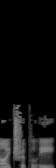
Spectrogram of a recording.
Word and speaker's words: IEEE: fields that it is simply referred to by the letters ie pronounced I Triple E except on legal business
